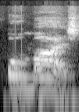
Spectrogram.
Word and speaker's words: homage: would be a great homage to him homage homage homage homage now you're just being messed I don't need cheese it's omage not fromage omage you don't pronounce the h excited for the new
